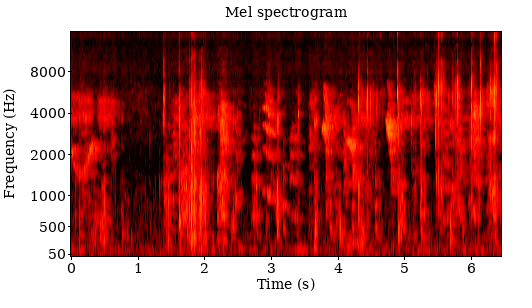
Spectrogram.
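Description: Close-miked chewing of chocolate and wafer snacks: a quick run of short crunches and wet mouth clicks, starting about a second in.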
